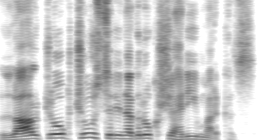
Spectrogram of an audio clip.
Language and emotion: Kashmiri, neutral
